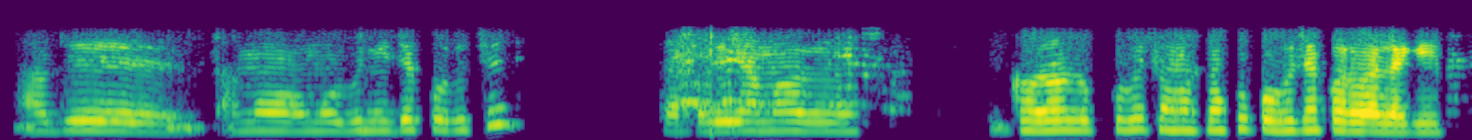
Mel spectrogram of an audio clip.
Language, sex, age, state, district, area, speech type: Odia, female, 30-45, Odisha, Sambalpur, rural, conversation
